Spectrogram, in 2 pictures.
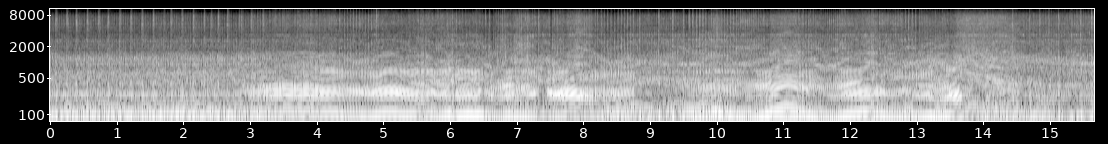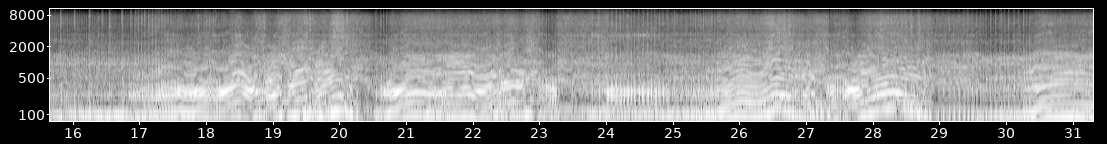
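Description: Enduro dirt bike engine revving up and down again and again as the throttle is worked climbing a rutted dirt trail, with quicker, choppier revs in the second half.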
